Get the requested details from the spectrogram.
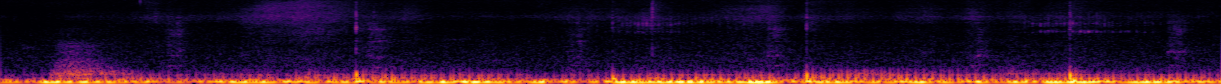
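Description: A hand rubs softly through a cat's fur.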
